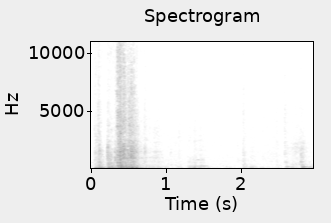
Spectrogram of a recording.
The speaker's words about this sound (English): I'll lock the door now.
